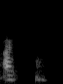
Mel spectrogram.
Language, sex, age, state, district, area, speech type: Marathi, female, 18-30, Maharashtra, Sindhudurg, rural, conversation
